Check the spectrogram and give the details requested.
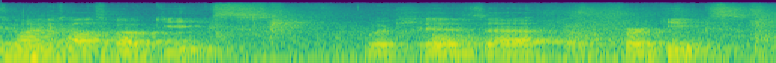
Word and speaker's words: Guix: Geeks so Geeks is a new thing it's pronounce Geeks like gu and not gu and geks okay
